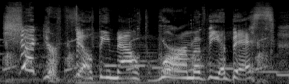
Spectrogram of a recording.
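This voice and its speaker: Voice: sits high, wildly swooping pitch, a little slow, vocal fry, exaggerated voice. An actor voicing a tiny, pompous, bratty dragon lord in a video game, haughty, grandiose and insulting. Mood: indignant, haughty. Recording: loud background music over voice. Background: music.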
